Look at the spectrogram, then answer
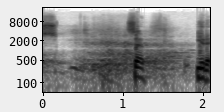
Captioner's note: laughter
